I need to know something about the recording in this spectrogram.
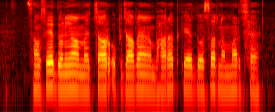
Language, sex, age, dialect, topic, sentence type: Maithili, male, 18-24, Bajjika, agriculture, statement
